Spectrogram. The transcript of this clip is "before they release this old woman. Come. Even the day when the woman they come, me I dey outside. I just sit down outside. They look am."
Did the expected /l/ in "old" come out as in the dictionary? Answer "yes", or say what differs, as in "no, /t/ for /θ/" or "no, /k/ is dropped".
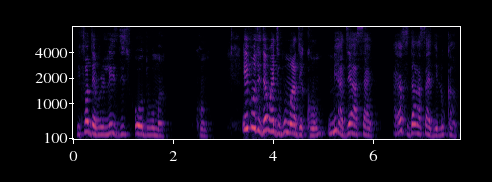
yes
